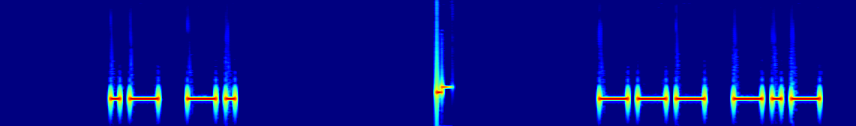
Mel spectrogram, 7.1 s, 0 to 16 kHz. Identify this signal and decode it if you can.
Morse code, heard as a keyed tone, about 15 wpm, 700 Hz. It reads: AN OK
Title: Two Letter Words - 15wpm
